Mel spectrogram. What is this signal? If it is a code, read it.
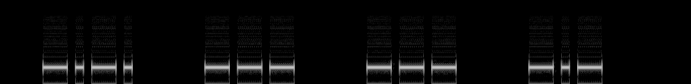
Morse code, heard as a keyed tone, about 15 wpm, spaced as for 8 wpm, 800 Hz. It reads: COOK
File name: Spaced Alphas / Spaced Alphas mp3s / Cs sp @13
